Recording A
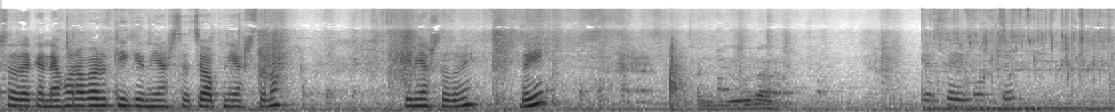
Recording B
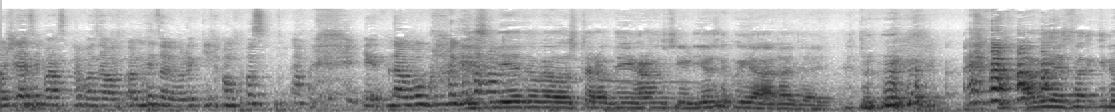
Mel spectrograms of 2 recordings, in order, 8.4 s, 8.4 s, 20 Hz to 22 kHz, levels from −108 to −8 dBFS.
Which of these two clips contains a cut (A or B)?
A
